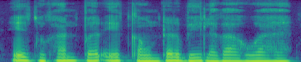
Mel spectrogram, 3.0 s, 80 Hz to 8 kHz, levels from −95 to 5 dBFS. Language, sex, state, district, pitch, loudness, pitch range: Hindi, male, Jharkhand, Palamu, 150 Hz, -15 LUFS, 140-160 Hz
